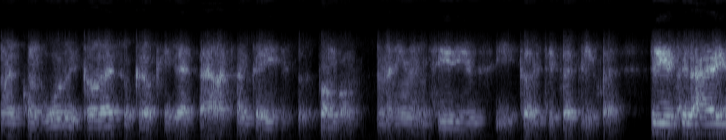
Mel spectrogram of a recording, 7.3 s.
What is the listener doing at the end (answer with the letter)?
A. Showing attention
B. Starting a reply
B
